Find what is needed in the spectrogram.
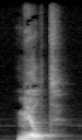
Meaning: mild
- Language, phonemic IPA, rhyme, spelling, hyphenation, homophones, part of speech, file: Dutch, /mɪlt/, -ɪlt, mild, mild, milt / Milt, adjective, Nl-mild.ogg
